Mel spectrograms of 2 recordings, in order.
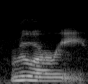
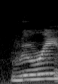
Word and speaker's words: Rory: Honore means king so Rory Rory it also can be pronounced grew REE Rory like brewery but without the B or Rory and like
